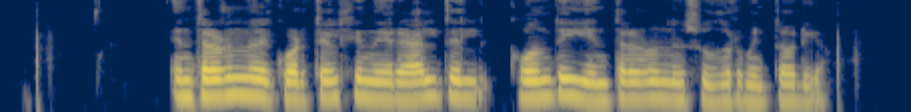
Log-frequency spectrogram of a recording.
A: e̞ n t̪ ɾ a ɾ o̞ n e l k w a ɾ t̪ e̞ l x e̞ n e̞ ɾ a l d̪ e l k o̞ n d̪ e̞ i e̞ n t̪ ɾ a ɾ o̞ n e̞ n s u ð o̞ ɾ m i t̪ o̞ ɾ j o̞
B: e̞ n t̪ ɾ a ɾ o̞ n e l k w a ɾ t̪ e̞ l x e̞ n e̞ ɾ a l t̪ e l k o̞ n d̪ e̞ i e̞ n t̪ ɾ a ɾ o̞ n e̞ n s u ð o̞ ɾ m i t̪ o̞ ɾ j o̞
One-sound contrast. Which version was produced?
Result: A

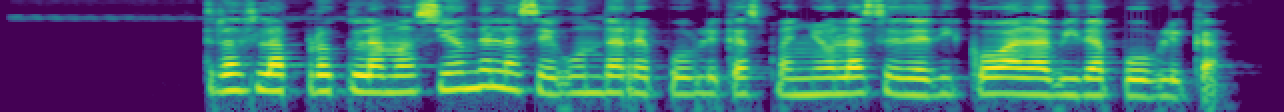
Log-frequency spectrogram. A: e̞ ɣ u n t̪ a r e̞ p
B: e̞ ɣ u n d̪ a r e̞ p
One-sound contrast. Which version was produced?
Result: B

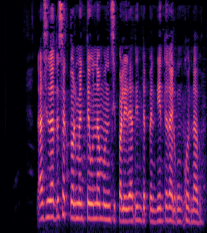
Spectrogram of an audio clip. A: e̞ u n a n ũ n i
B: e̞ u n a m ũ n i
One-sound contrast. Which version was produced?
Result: B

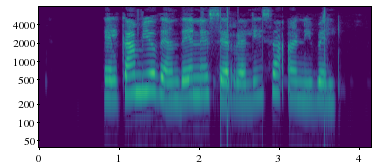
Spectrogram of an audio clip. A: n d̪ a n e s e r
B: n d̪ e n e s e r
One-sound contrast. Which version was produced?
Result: B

